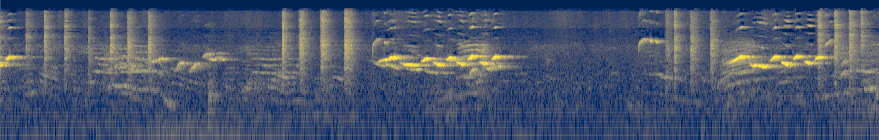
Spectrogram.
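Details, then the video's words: Angry white-rumped shama singing rapid trilled whistled phrases broken by dry clicking notes, two loud bursts separated by a near-silent gap. "marah dia gaesss"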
